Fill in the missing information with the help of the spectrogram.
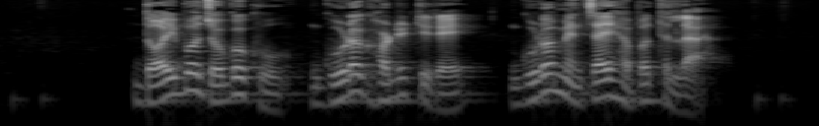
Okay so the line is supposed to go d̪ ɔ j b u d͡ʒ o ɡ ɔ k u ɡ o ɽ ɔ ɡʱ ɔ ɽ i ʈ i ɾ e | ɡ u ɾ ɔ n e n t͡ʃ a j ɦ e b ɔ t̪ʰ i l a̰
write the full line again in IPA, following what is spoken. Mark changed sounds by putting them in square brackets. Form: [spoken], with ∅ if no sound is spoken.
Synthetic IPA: d̪ ɔ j b [ɔ] d͡ʒ o ɡ ɔ k u ɡ [u] ɽ ɔ ɡʱ ɔ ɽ i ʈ i ɾ e | ɡ u [ɽ] ɔ [m] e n t͡ʃ a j ɦ e b ɔ t̪ʰ i l a̰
